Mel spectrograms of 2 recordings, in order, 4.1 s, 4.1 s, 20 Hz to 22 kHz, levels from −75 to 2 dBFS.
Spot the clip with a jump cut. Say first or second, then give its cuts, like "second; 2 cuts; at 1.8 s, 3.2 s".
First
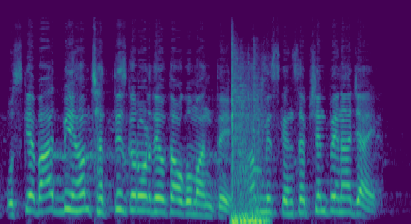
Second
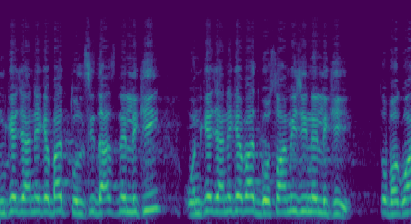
first; 1 cut; at 2.5 s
